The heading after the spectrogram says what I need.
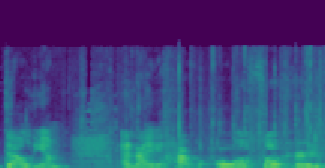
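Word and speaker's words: Bdellium: know it's reflecting um so it has a b at the beginning but I guess the B is silent so they are pronounced delium and I have also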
